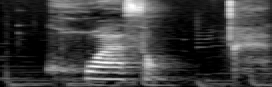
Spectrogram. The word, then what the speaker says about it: croissant: en France c'est un croissant un croissant attention à la prononciation je ne prononce pas le "t" à la fin un croissant deuxième viennoiserie que vous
